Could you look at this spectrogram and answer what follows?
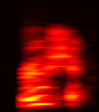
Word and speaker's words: Rusha: It sounds just like it looks. Rusha.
